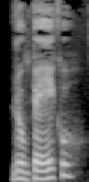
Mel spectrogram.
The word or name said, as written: lumbago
